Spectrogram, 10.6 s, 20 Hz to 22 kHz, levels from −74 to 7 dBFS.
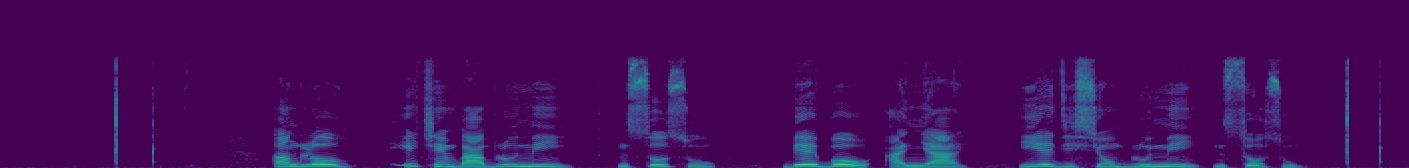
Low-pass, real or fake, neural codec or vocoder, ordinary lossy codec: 14.4 kHz; real; none; none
